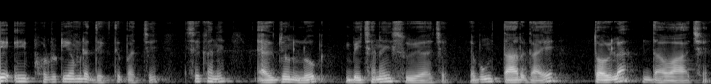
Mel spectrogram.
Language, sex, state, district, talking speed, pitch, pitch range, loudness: Bengali, male, West Bengal, Dakshin Dinajpur, 160 wpm, 115 Hz, 100-135 Hz, -21 LUFS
